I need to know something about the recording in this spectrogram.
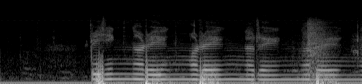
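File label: "ring", spoken word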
